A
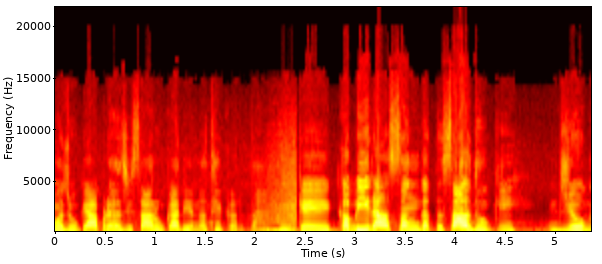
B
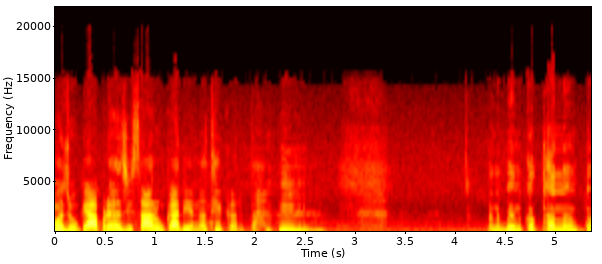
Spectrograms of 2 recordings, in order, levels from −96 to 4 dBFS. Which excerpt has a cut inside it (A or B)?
A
